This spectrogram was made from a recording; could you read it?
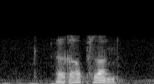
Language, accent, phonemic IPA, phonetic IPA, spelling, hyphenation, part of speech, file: Armenian, Eastern Armenian, /ʁɑpʰˈlɑn/, [ʁɑpʰlɑ́n], ղափլան, ղափ‧լան, noun, Hy-ղափլան.ogg
- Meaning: tiger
